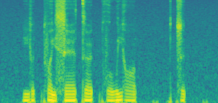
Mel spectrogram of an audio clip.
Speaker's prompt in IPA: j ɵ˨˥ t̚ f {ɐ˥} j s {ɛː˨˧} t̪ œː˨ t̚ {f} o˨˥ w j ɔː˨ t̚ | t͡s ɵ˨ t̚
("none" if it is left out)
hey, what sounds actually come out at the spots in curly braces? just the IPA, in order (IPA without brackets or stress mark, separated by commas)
ɐ˨˩, ɛː˨˧, f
